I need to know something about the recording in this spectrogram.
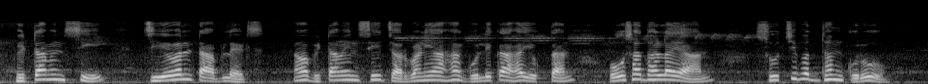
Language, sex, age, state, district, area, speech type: Sanskrit, male, 18-30, Odisha, Puri, urban, read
